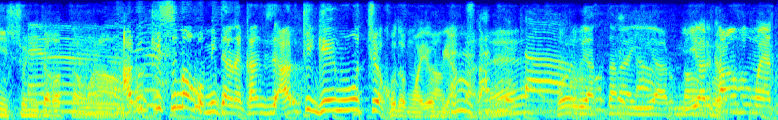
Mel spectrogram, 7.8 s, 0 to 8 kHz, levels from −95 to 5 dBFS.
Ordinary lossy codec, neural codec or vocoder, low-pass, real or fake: Opus, 16 kbps; none; 7.2 kHz; real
